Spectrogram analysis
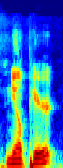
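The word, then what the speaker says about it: Neil Peart: say his name again Neil Pier is that how you're supposed to say it yes it is Getty Lee has his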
